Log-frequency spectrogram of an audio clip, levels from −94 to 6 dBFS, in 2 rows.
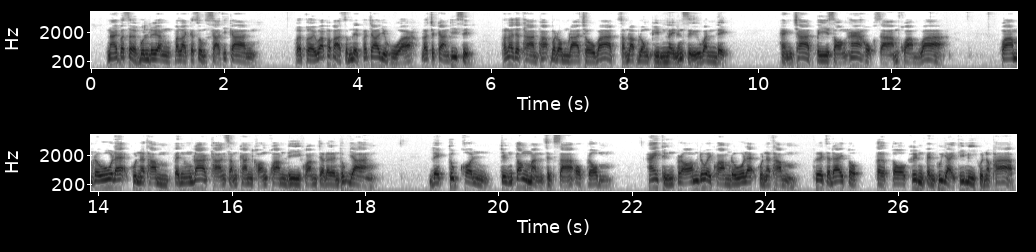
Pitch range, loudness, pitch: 100-135 Hz, -14 LUFS, 110 Hz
